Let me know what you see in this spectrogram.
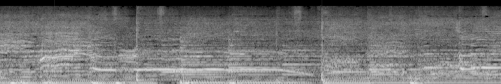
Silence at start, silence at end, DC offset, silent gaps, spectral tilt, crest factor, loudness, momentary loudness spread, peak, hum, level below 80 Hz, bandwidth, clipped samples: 0 s; 0 s; under 0.1%; none; -3.5 dB/octave; 12 dB; -13 LUFS; 5 LU; 0 dBFS; none; -18 dBFS; 16.5 kHz; under 0.1%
